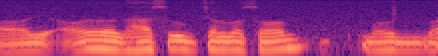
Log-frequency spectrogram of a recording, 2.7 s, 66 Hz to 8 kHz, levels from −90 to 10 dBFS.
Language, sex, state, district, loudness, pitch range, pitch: Bhojpuri, male, Bihar, Muzaffarpur, -16 LUFS, 110-125 Hz, 115 Hz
